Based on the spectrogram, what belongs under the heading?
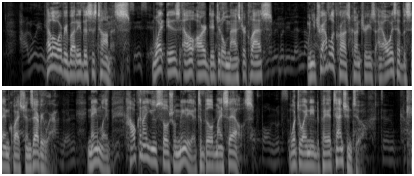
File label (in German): Dokumentarfilm; NATIVE PROFISPRECHER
